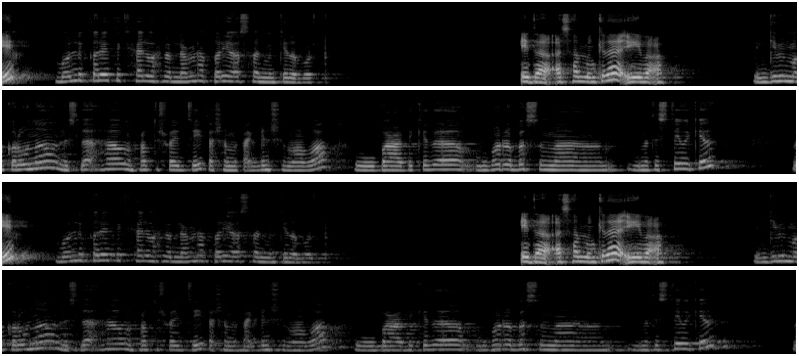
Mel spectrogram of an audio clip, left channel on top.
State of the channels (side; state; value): both; normal; correlation 0.70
